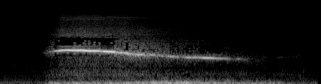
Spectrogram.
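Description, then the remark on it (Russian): A person lets out one long, falling whistle of surprise, clear, sliding downward for about two seconds over a faint low rumble. “Присвистнул”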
